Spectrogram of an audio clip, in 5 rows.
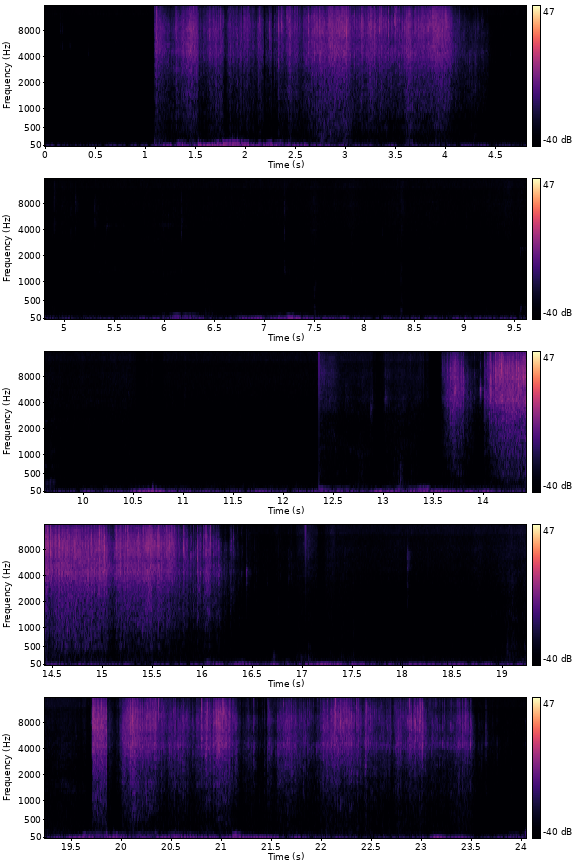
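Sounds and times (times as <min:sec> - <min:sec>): rustling and crinkling: 0:01.1 - 0:05.2, 0:12.4 - 0:17.6, 0:18.8 - 0:24.0.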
